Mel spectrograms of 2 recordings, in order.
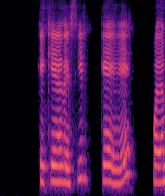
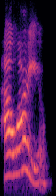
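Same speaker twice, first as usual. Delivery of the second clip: higher, livelier, as a friend would ask; bright friendly greeting; 6 semitones higher, 6 dB louder than usual. Shown as a demonstration. Teacher voicing a friend greeting her, bright and friendly. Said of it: "Y van a escuchar".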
